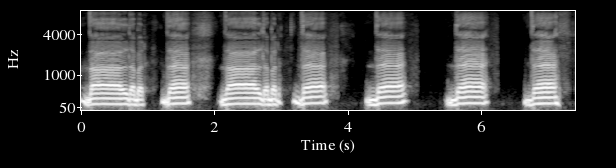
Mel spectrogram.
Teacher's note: اب دال کو پڑھتے ہیں باریک کر کے اور زبان کی نوک کو ثناء علیہ کی جڑ کے ساتھ لگاتے ہوئے دال زبر دا، دال زبر دا دا دا دا۔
